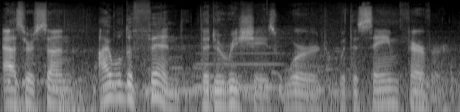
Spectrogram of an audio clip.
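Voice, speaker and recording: A composed young gentleman in a cinematic adventure game. His voice sits fairly low, and his formal, deferential phrasing has a calculating smoothness. Background music is clearly present. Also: lively intonation, measured pace. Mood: persuasive, earnest. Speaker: actor in a narrative adventure game.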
